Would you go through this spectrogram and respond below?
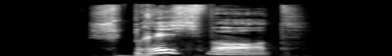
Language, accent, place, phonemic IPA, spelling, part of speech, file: German, Germany, Berlin, /ˈʃpʁɪçˌvɔʁt/, Sprichwort, noun, De-Sprichwort.ogg
- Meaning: saying, proverb, adage, maxim (phrase)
